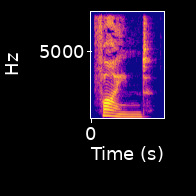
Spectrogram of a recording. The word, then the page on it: find: British English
